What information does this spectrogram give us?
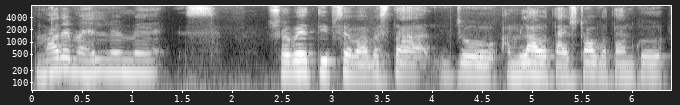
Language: Urdu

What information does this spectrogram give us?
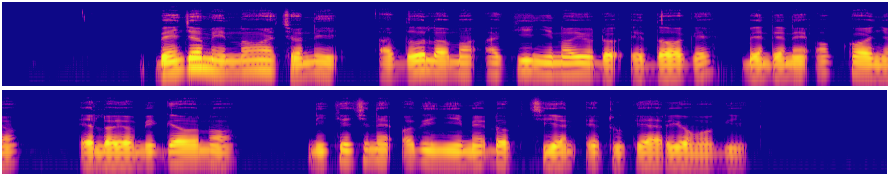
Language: Luo (Kenya and Tanzania)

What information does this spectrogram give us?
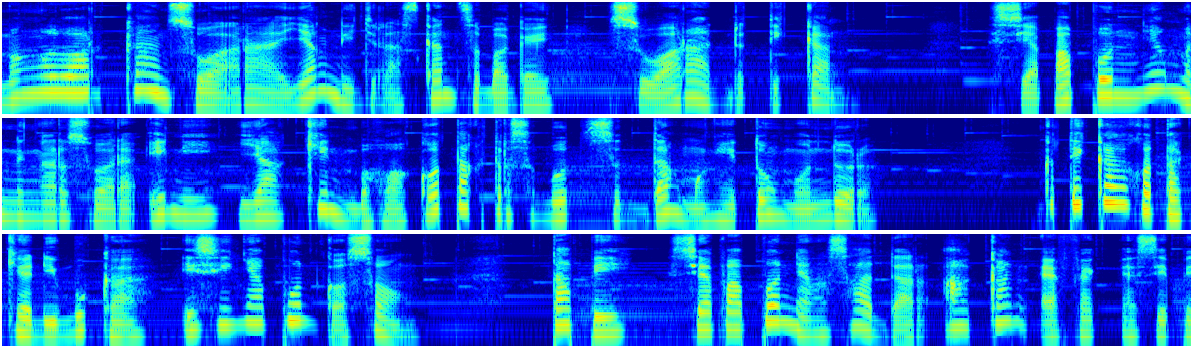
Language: Indonesian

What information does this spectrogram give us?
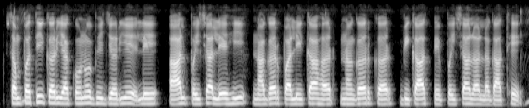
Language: Chhattisgarhi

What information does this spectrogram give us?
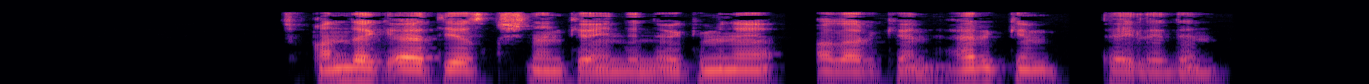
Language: Uyghur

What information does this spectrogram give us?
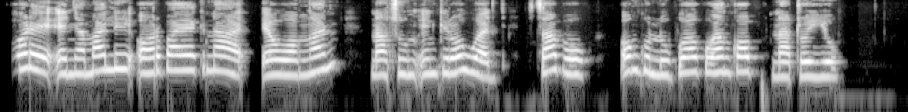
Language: Masai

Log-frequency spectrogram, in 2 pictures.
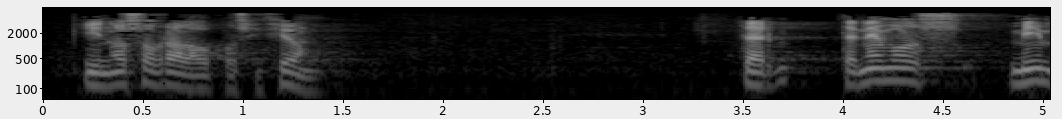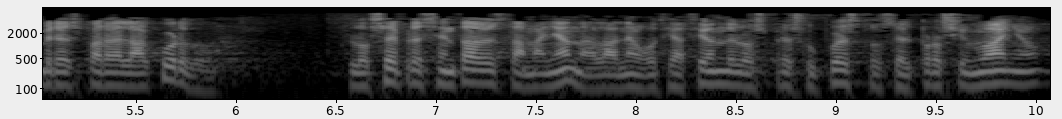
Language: Spanish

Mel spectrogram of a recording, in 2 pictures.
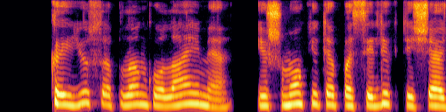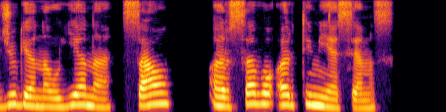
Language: Lithuanian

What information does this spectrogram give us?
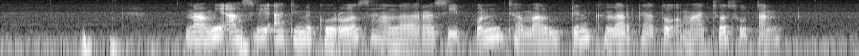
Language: Javanese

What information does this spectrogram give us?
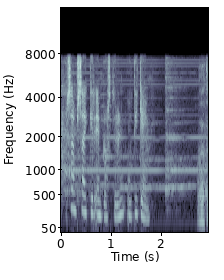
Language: Icelandic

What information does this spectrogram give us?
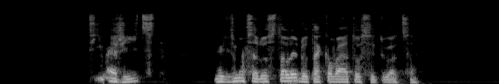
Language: Czech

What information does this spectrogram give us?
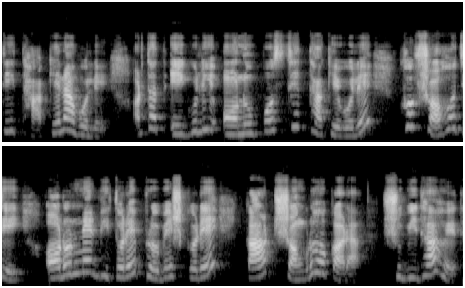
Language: Hindi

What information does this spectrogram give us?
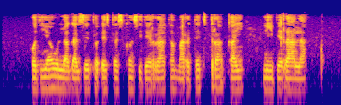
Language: Esperanto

